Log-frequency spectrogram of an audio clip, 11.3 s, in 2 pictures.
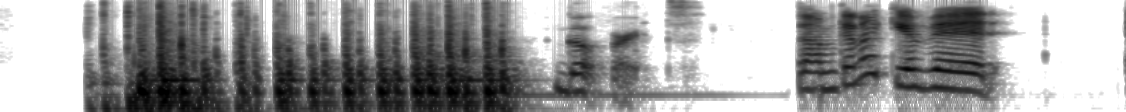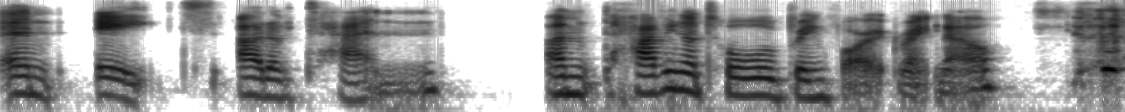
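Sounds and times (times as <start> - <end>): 
drum roll tapped on a hard surface: 0.4 - 2.7
speech: 0.7 - 1.0, 2.8 - 11.2.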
